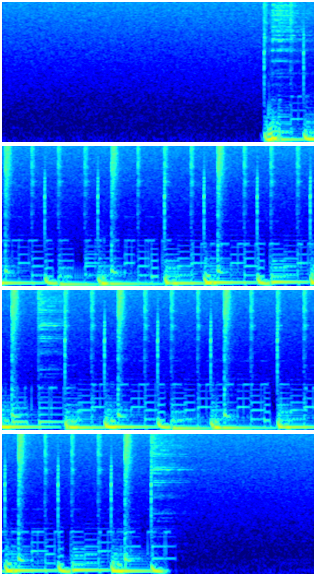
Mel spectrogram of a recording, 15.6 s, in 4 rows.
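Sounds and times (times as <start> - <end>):
Boss drum machine beat: 3.3 - 13.9.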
